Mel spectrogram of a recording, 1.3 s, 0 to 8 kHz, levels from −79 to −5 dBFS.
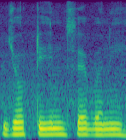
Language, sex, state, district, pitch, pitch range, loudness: Hindi, male, Uttar Pradesh, Shamli, 125 Hz, 120-125 Hz, -14 LUFS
